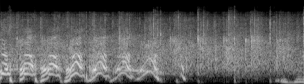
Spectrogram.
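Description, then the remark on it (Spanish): Dense, steady applause from an audience for a doctor fills the moment, with a run of quick, high rising-and-falling whoops over it during the first half before the clapping carries on alone. “Le damos un aplauso al doctor”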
